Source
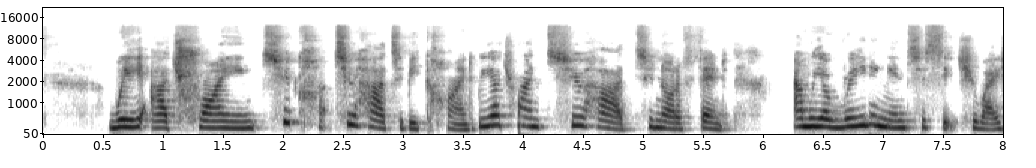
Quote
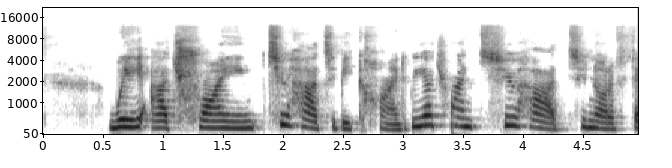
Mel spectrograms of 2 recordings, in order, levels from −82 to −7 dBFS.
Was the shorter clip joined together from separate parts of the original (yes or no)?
yes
